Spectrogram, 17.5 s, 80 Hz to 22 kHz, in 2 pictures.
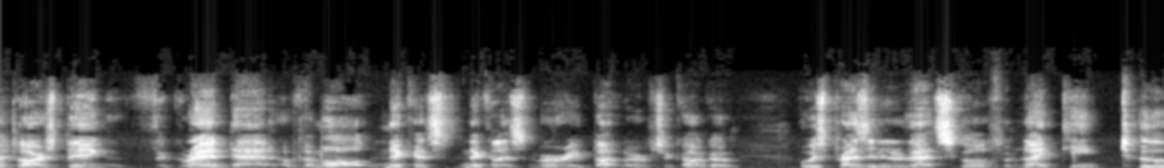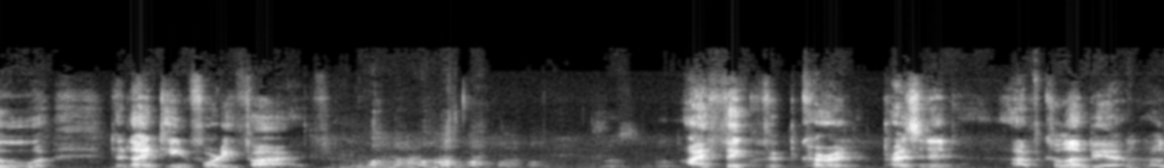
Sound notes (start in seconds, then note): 11.1 audience chuckles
